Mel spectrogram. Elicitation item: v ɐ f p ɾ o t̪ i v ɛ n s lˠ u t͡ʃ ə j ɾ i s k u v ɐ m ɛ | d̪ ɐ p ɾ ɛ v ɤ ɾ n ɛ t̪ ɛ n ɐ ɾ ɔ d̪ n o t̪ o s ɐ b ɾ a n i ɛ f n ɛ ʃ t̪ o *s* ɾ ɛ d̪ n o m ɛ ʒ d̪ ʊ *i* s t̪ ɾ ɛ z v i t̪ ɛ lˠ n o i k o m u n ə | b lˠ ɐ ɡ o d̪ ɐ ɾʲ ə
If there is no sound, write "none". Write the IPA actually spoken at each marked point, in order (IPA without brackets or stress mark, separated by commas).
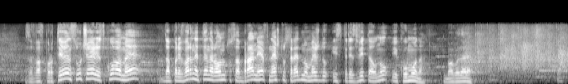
s, i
